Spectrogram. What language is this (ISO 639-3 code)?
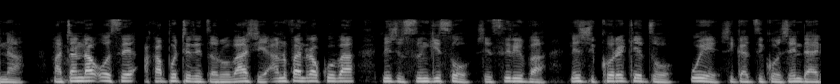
sna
